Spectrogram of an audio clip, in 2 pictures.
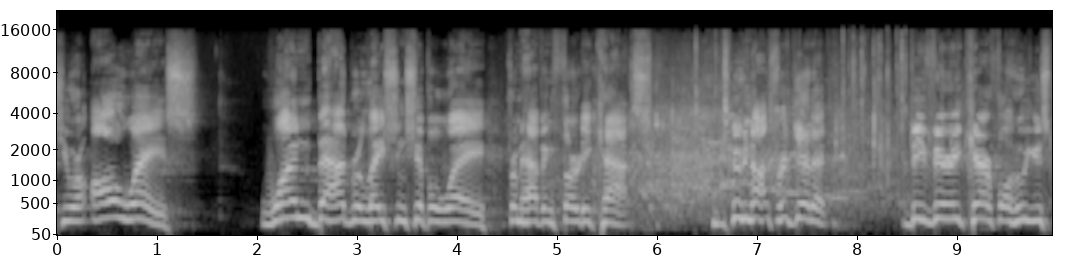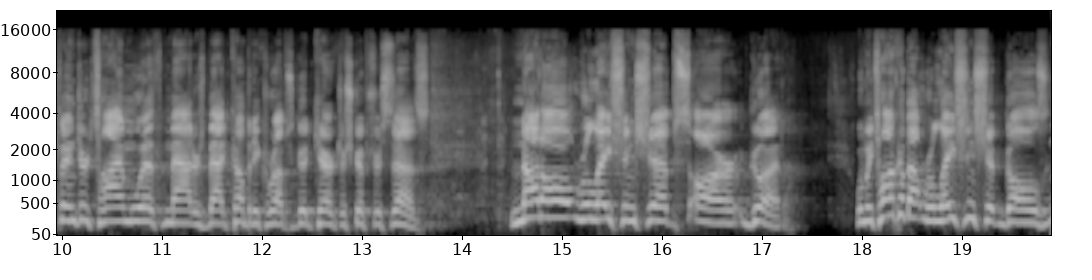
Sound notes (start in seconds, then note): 6.0 congregants laugh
